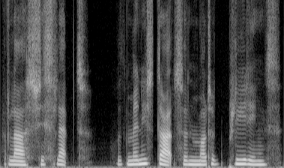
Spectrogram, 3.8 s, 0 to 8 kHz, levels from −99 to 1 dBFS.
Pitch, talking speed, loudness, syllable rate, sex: 185 Hz, 160 wpm, -20 LUFS, 4.2 syllables/s, female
